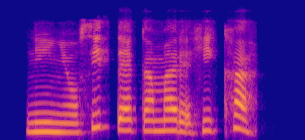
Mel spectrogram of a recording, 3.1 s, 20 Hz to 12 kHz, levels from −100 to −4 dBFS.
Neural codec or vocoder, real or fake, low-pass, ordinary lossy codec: none; real; 7.2 kHz; Opus, 32 kbps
